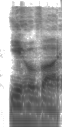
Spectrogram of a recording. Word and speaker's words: Jehovah: i'm of the persuasion also like nehemiah that jehovah is the correct pronunciation but we do see variations on that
